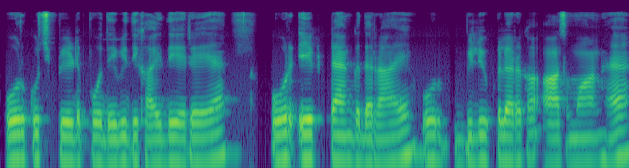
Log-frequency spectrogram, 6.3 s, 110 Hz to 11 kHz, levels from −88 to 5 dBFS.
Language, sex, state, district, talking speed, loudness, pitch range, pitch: Hindi, male, Uttar Pradesh, Saharanpur, 190 wpm, -19 LUFS, 125-140 Hz, 130 Hz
